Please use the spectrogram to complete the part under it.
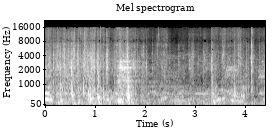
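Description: Rampuri pigeons cooing softly in low, throaty bursts amid background noise and faint rustling.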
